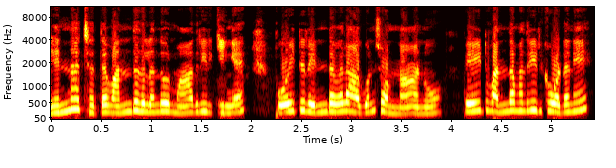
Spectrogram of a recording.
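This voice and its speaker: A woman voicing a bold, lively young woman in a cartoon, bantering with her friends. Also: on the high side, quick pace, dry recording, close to an everyday voice.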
